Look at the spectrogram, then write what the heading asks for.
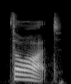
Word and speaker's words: thought: Think, thought, thought. Remember that the G is silent in these verbs.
